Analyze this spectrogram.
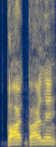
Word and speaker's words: Garland: Them Garland, I said it right. Garland and Yeah. Mitchell playing together. Yeah. That's Oh, right. okay, I is used it to say first? Gallard.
